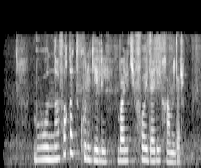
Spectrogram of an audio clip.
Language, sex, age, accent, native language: Uzbek, female, 18-24, Surxondaryo, Uzbek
